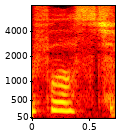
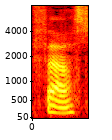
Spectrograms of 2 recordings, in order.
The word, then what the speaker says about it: Fast: Jesper Fast from the Hurricanes. I'll never forget the day Brian told me, say it like you're British. It's not fast and it's not Faust. It's Fast.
